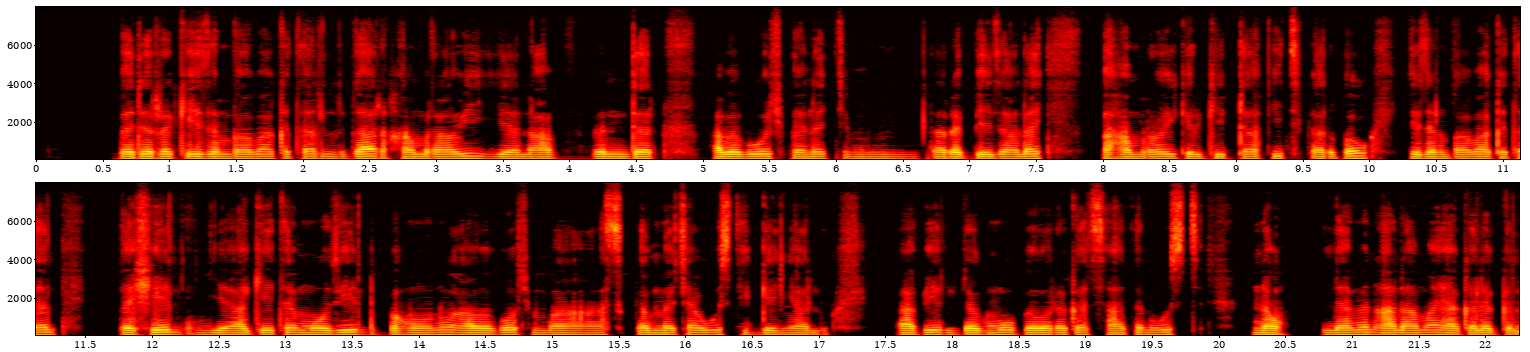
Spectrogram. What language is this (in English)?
Amharic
